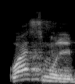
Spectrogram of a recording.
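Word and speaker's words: وَاسْمُ: Yang kedua itu nggak dibaca alifnya Ustaz. Nah, sahih. Yang kedua, alifnya itu tidak terbaca.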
